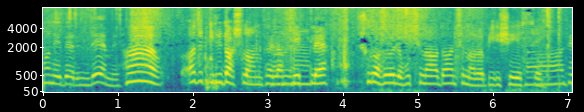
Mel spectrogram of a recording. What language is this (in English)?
Turkish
